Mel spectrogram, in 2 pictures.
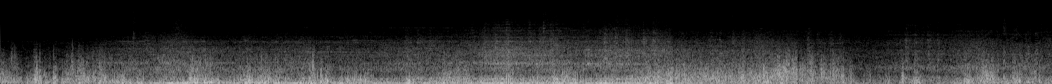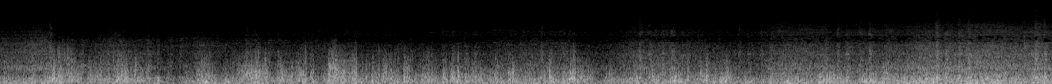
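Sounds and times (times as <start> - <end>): locomotive engine rumble: 0.0 - 21.0
train wheels knocking on rails: 14.6 - 21.0.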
